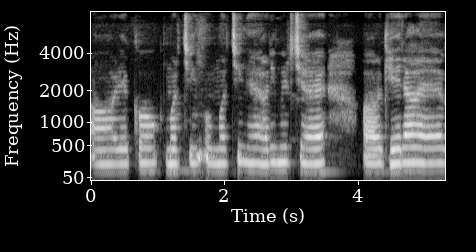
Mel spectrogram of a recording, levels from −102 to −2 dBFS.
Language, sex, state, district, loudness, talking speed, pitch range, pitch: Hindi, female, Bihar, Kishanganj, -20 LUFS, 145 wpm, 220-230 Hz, 225 Hz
